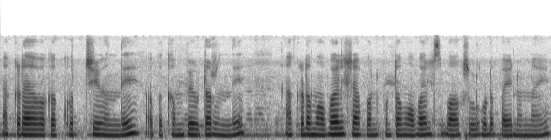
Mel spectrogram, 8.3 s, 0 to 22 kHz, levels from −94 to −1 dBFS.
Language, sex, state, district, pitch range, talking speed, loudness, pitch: Telugu, female, Andhra Pradesh, Sri Satya Sai, 150-165 Hz, 125 wpm, -18 LUFS, 155 Hz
